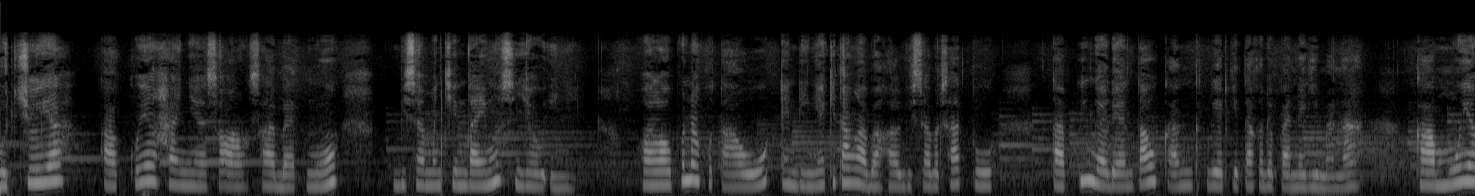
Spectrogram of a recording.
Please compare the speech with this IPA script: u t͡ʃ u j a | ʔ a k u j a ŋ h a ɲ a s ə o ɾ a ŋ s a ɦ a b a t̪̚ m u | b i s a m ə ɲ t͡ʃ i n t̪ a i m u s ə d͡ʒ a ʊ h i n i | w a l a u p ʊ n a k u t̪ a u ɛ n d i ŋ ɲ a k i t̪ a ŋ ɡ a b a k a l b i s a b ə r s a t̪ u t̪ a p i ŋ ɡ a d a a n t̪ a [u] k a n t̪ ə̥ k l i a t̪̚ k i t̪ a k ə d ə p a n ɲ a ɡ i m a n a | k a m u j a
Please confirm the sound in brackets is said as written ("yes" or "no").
yes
